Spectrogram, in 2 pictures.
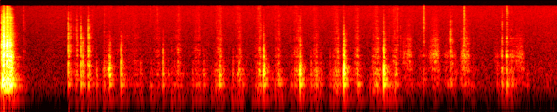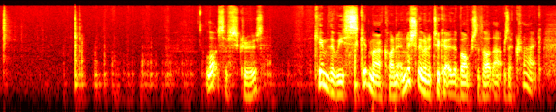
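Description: Fingers tap and rub on a plastic cover.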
